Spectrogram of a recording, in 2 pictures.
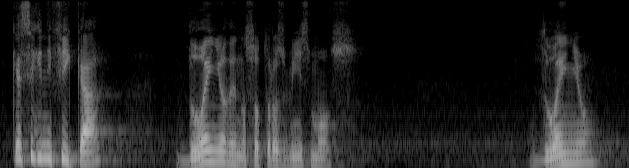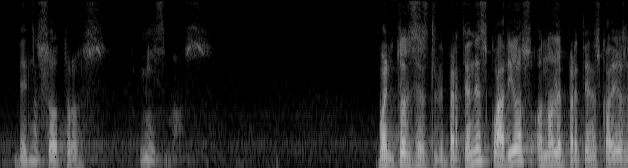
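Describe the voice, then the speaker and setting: A man delivers an earnest sermon, slowing down to stress key words and posing rhetorical questions. His voice sits high but mellow. A long reverb trails after him. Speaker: preacher.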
